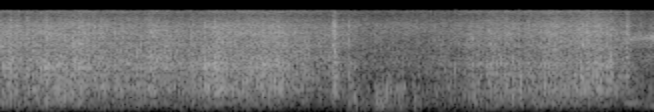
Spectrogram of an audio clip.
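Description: Skis sliding and scraping over groomed, hard-packed snow during a descent: a steady hiss that eases a little around two and a half seconds in.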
